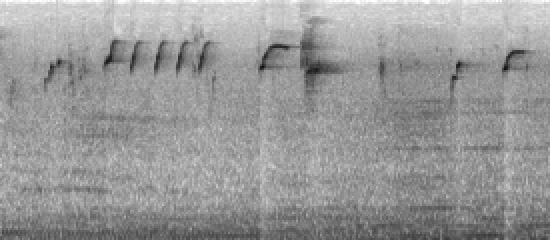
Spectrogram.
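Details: Champion canary singing a quick run of five high upslurred chirps, then scattered bright whistled notes rising and falling, with a low steady hum underneath.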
